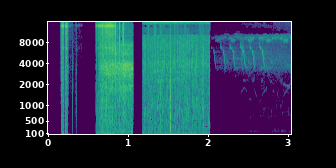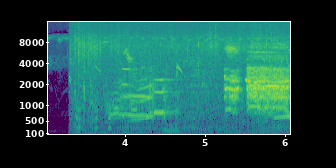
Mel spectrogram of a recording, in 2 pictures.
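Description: A few short bursts of noisy sound effects, then after a brief silence chickens clucking and calling, with a louder run of calls near the end.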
